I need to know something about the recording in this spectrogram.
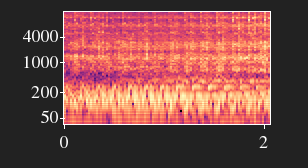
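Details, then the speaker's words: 2006 Ford F350 6.0 Powerstroke diesel, just running again after a crank-no-start with a failed dummy plug O-ring on an updated Teflon-sealed plug: deep steady idle clatter, faintly uneven beat; running slightly rough, owner suspects air in the system. "Back up and running. Running a little rough, but probably air in the system, so I'm just gonna let her idle and warm up and take her for a cruise around the"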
